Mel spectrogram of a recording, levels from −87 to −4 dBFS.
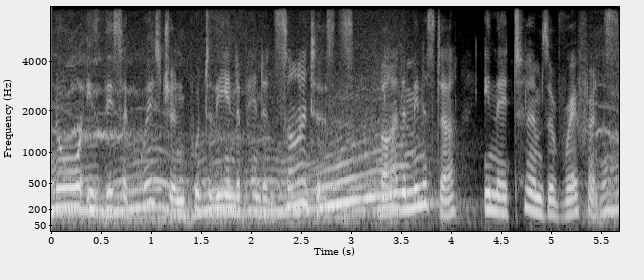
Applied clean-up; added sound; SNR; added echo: none; Motorcycle; 2 dB; none.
